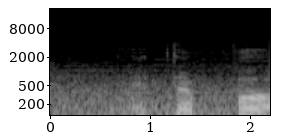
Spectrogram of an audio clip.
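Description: Steady low rumble of outdoor city ambience, with two short pitched sounds: a brief one about a second in and a louder, lower droning tone near the end.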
